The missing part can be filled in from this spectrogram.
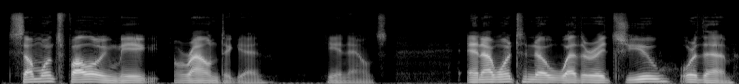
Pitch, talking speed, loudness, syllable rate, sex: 100 Hz, 140 wpm, -19 LUFS, 4.5 syllables/s, male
